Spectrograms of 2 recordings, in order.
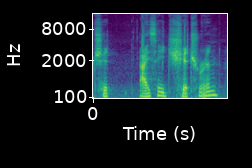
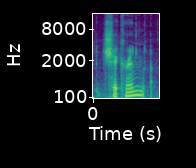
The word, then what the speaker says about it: Chychrun: I say Chychrun, because it is a lot of CH in his name. When you look at it, there's a double CH throughout his name.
